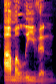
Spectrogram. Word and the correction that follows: Iamaleava: but how do you pronounce his name, John? You probably know. – It's Nico Iamaleava.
